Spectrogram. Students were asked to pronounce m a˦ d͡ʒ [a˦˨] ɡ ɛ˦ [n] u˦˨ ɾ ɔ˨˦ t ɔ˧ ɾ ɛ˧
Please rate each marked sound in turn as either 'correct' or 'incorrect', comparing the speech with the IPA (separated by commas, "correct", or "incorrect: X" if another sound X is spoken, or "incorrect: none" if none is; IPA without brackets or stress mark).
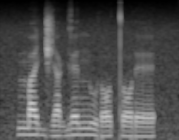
incorrect: a˧, correct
